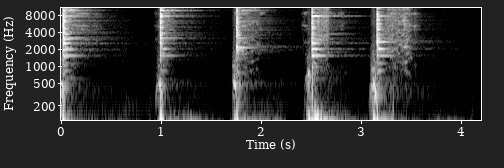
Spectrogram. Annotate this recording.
Sword Fight
Several sounds of small blades hitting, with unfortunate cheap reverb applied. Recorded using a cheap condenser microphone through a Focusrite Saffire 24 DSP.
sword, slash, blade, fight, movie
